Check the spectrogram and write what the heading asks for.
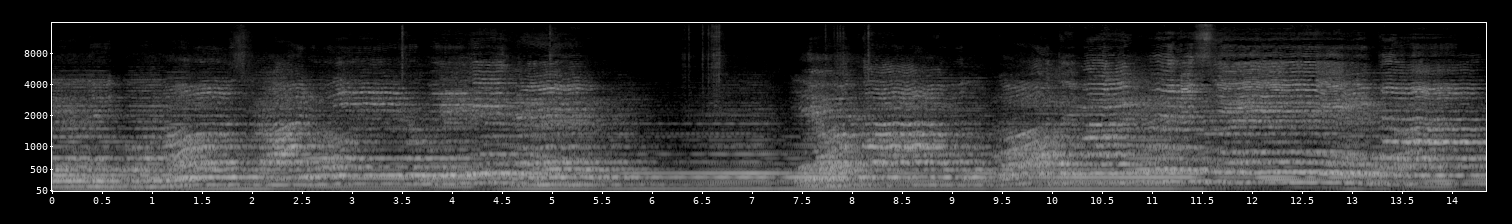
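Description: A church congregation of men and women singing a hymn together, with a brief break between phrases about seven and a half seconds in.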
